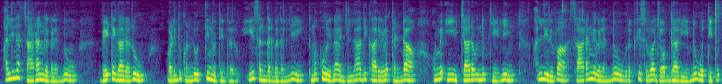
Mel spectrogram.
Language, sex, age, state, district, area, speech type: Kannada, male, 18-30, Karnataka, Tumkur, urban, spontaneous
